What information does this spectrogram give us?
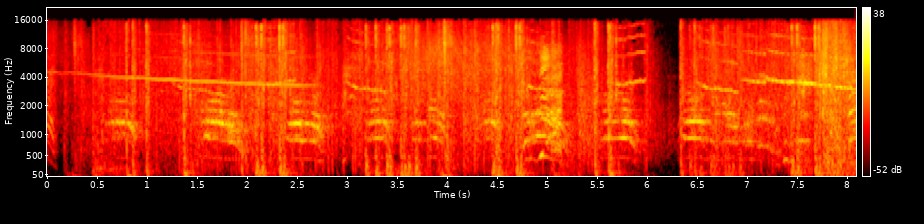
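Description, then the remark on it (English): Fireworks are set off inside a hearse in a rapid, crackling barrage: sharp bangs, fizzing bursts and high whistling streaks, loud, with a brief lull near the end before the popping resumes. Voices sound faintly underneath. “He wants to get them back by setting off fireworks inside the hearse.”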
